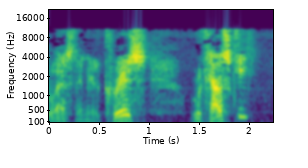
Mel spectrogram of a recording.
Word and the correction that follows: Rutkowski: Rukowski. I have yeah. no idea. – Rutkowski. I'm going to go with that.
